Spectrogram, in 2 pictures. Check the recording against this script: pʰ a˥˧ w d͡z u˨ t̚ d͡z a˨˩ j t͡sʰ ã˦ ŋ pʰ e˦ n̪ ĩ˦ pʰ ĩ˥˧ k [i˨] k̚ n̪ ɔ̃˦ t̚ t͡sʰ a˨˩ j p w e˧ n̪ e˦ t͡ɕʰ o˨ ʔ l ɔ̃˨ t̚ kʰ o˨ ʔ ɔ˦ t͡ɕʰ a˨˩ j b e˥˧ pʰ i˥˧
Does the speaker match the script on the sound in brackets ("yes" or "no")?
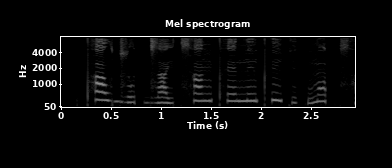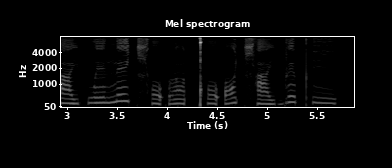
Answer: yes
